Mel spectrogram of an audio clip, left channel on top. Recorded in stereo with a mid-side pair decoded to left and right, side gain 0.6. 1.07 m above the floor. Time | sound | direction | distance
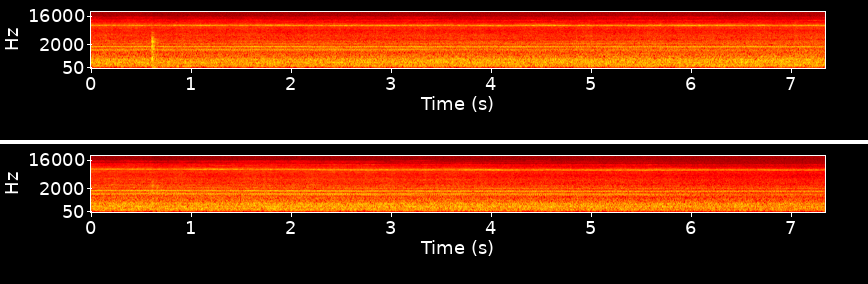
0.6 | a cupboard door | 50° left | 2.5 m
